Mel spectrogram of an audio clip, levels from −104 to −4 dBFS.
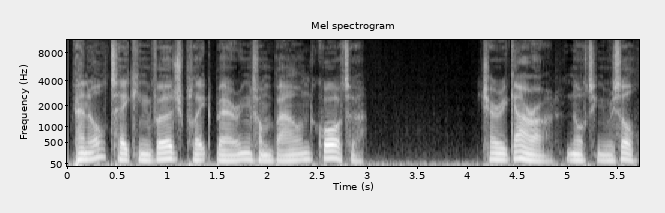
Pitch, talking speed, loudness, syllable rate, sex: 115 Hz, 135 wpm, -17 LUFS, 5.2 syllables/s, male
